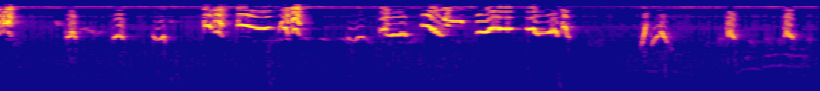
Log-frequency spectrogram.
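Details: Oriental magpie-robin (kacer) song used to make other birds agitated and sing: lively sequence of short whistles and longer warbling phrases, about two notes per second.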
